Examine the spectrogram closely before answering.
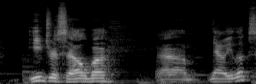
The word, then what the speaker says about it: Idris Elba: is Tilda Swinton and I always say his name wrong. I gotta actually look at it. Idris Elba. I always call him Idra Elby. Idris Elba.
